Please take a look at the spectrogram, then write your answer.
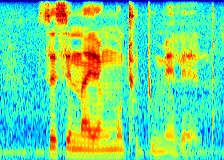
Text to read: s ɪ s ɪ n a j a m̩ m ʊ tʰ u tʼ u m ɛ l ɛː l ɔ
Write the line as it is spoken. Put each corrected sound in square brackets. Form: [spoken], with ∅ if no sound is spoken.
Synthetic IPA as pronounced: s ɪ s ɪ n a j a [ŋ̩] m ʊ tʰ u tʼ u m ɛ l ɛː l ɔ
